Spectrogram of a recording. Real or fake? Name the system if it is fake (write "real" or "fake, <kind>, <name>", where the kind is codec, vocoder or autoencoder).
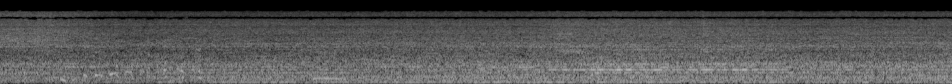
real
